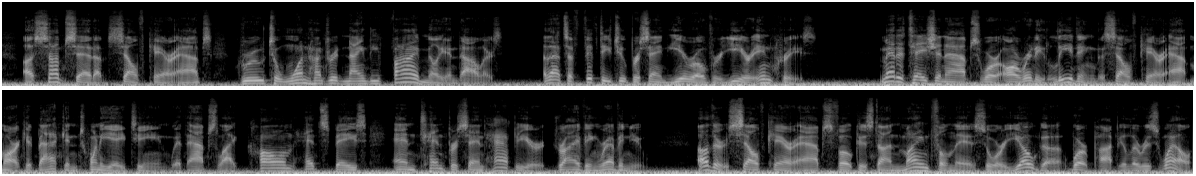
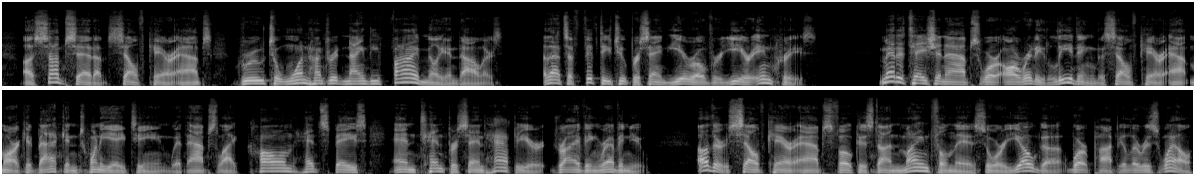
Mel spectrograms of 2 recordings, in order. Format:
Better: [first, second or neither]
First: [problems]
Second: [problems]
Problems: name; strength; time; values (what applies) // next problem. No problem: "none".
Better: second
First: low rumble; noticeable; throughout; 20 dB below the speech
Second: none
